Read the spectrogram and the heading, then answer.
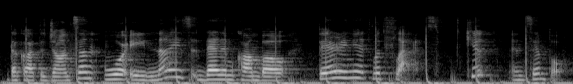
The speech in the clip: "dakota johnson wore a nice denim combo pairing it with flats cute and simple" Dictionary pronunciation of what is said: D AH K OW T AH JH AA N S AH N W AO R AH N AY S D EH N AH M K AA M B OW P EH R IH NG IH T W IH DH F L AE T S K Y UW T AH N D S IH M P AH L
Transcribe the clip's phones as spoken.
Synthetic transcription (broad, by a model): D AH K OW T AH JH AA N S AH N W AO R AH N AY S D EH N AH M K AA M B OW B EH R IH NG IH T W IH DH F L AE T S K Y UW T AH N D S IH M P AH L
